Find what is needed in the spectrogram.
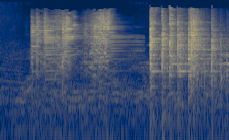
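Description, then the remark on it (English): Metal dueling swords clink together in the show Evil Island City Hall: a bright, ringing scrape that hangs for about a second, then a quick run of sharp, loud clashes in an uneven rhythm, high-pitched and metallic. “Some dueling swords. Do you just carry those around with you?”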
